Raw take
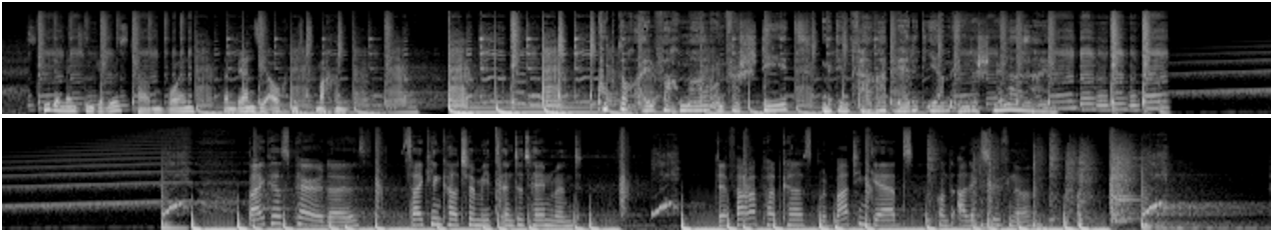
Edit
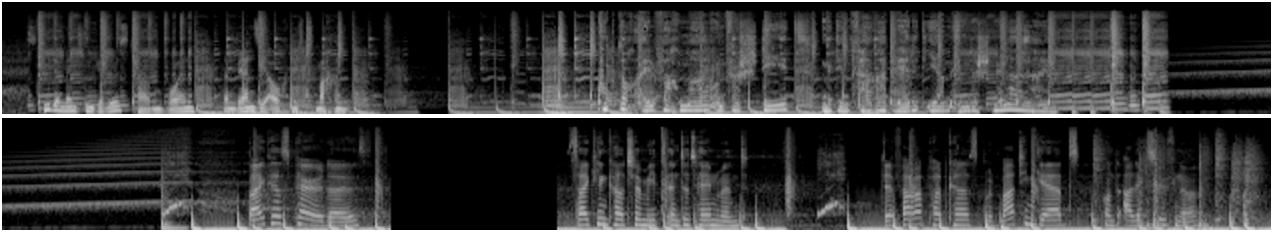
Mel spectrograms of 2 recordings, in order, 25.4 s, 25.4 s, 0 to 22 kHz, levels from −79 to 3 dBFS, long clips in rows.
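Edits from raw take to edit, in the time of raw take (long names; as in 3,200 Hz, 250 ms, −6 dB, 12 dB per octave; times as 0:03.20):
0:03.56–0:05.60: duck −15 dB, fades 0.25 s
0:10.51: stutter in place 0.19 s, 3 plays
0:16.58: splice in silence 1.66 s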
